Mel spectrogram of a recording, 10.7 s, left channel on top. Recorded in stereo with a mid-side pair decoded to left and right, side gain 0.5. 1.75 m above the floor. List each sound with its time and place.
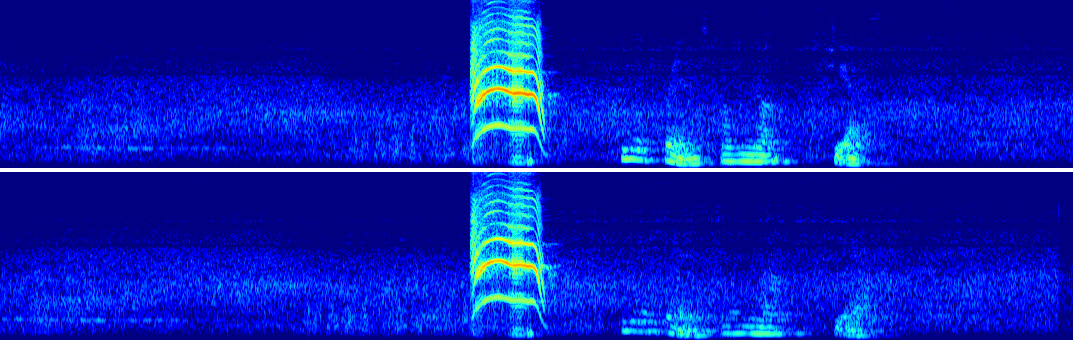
4.7 s a scream: 20° left, 0.5 m
6.2 s a man speaking: 60° left, 7 m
